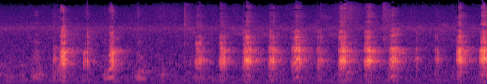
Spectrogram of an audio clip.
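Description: Hyacinth macaws making a series of short, sharp calls, a few scattered at first, then a steady run of about three a second.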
